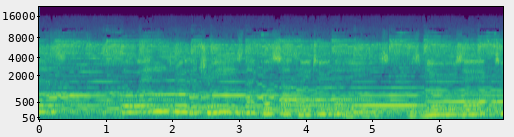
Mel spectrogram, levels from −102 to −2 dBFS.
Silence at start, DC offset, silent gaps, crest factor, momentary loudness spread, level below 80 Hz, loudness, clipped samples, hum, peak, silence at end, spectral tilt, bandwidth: 0 s; under 0.1%; none; 14 dB; 3 LU; -52 dBFS; -20 LUFS; under 0.1%; none; -6 dBFS; 0 s; -3.5 dB/octave; 12.5 kHz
